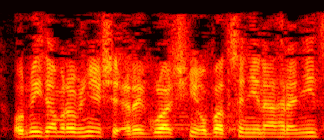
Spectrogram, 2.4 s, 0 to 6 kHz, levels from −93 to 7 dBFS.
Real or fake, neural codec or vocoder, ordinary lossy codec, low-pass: real; none; MP3, 48 kbps; 5.4 kHz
